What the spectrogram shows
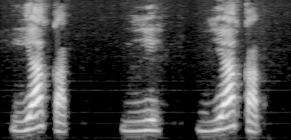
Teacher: ginagawa sa gitnang bahagi ng dila sa matigas na ngala-ngala o hard palate sa ingles. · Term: malapatinig na palatal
